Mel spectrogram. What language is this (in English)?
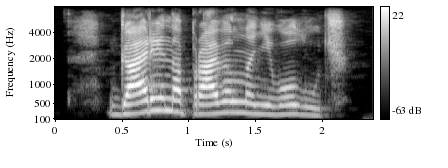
Russian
